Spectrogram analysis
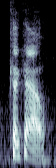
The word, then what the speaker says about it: cacao: beans chili tomato tony potato vanilla and cacao coco how do you say it cacao but we're doing the squash part of our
